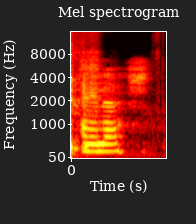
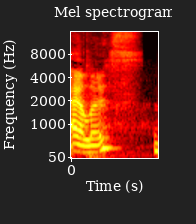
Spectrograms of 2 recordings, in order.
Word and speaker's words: Eilish: Much like Eilish in Brooklyn. – Eilish. Is she? – Not Ellis.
